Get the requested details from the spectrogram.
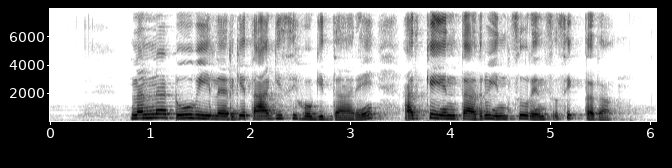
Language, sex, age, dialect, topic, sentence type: Kannada, female, 25-30, Coastal/Dakshin, banking, question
